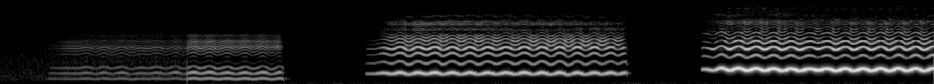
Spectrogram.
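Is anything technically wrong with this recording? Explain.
Yes. From 0.0 to 1.87 s the music comes through what sounds like an input switched to a poorer device, likely a lesser microphone or headset. Its band stops at 6.8 kHz, so it sounds dull. The level is about 10 dB lower, with faint new noise about 40 dB down. It clears at 1.87 s without a gap.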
